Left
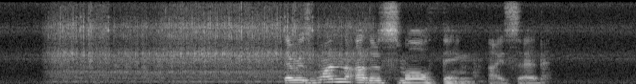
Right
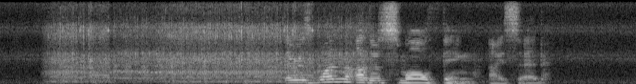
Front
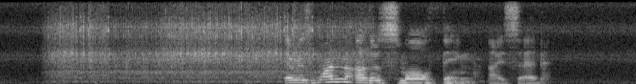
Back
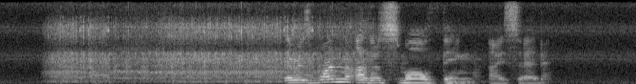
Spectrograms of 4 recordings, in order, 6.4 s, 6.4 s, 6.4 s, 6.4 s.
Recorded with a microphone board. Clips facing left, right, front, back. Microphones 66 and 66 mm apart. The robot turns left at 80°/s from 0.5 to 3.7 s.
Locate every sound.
2.8 s a man speaking: 115° left, 2.5 m; by 5.5 s 45° left, 2.5 m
